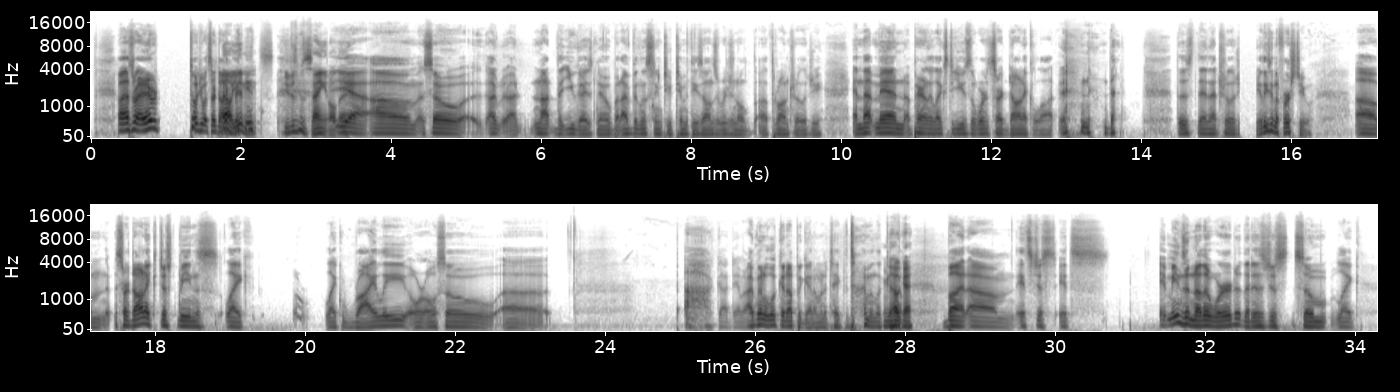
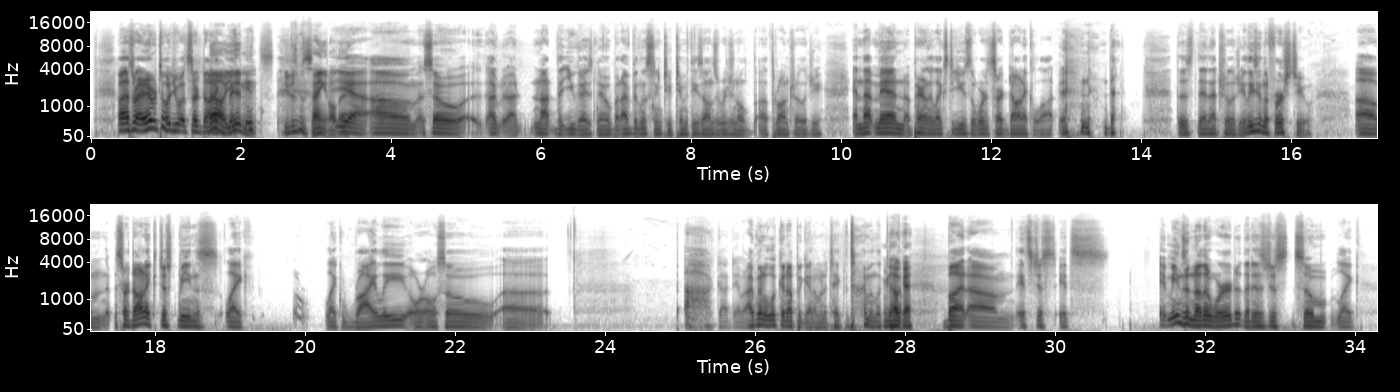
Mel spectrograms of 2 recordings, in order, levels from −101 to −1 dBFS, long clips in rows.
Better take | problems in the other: second | audio freezing; at 1 s and at 15 s

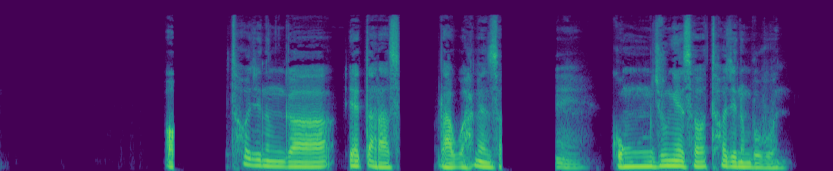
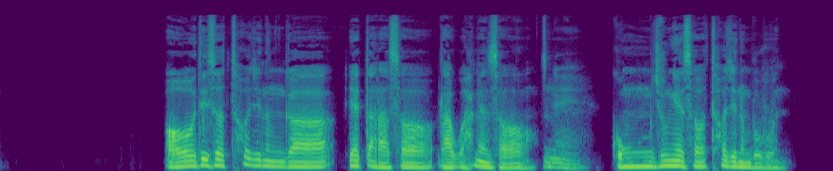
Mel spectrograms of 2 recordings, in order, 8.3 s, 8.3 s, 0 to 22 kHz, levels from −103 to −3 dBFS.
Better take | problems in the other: second | audio cutting out; at 1.5 s for 0.5 s, at 4 s and at 5 s for 0.5 s

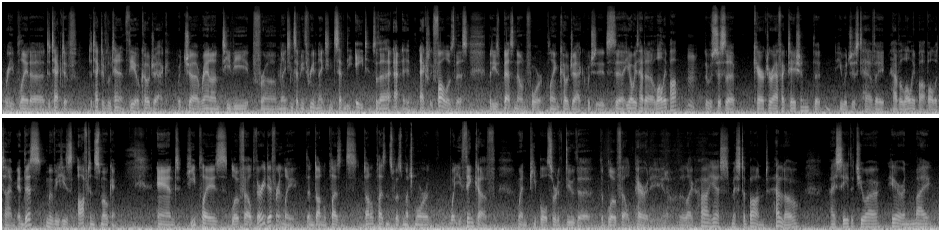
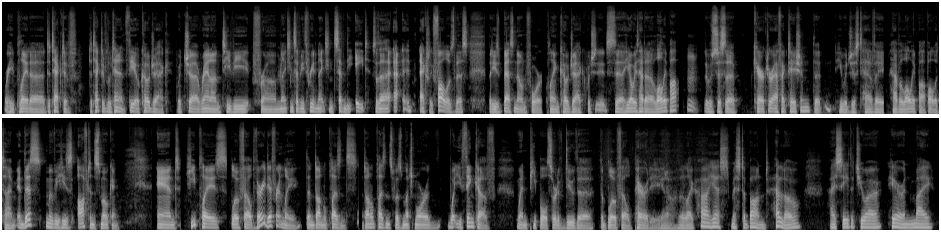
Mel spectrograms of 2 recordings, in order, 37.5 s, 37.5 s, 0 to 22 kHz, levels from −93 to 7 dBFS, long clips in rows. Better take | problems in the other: second | low rumble; noticeable; throughout; 15 dB below the speech

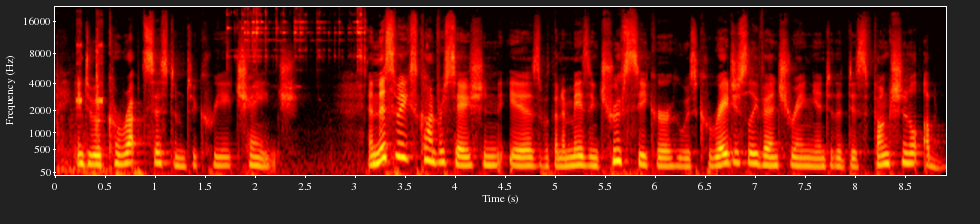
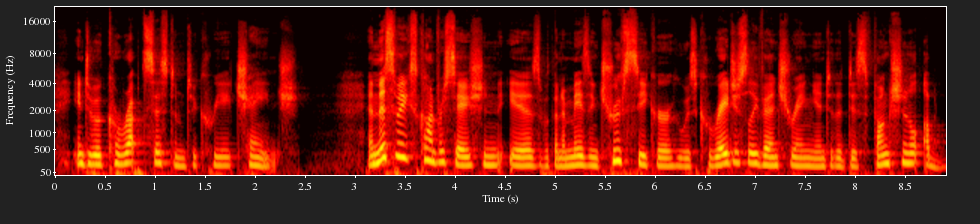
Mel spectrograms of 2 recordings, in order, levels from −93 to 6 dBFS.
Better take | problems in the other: second | keyboard typing; noticeable; at the start; peak 4 dB below the speech // jangling keys; noticeable; from 1.5 to 3 s; peak 7 dB below the speech

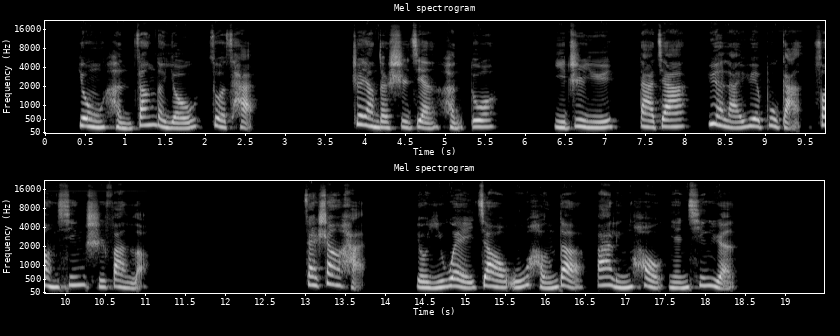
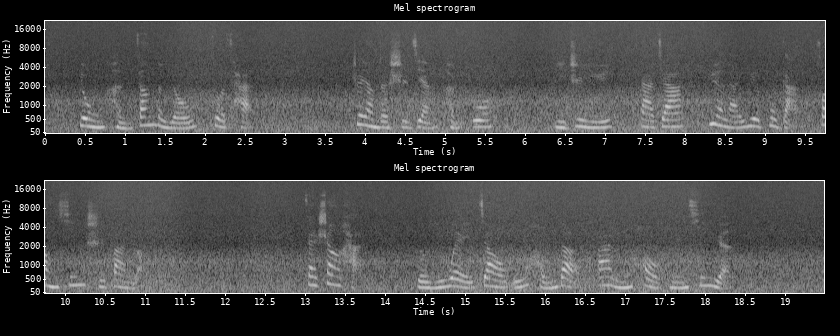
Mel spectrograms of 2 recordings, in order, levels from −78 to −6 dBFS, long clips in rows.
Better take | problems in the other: first | hiss; loud; throughout; as loud as the speech

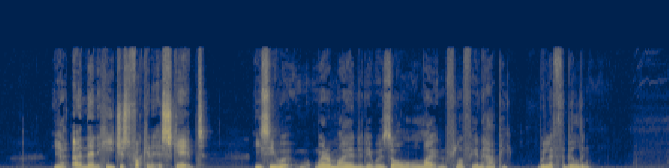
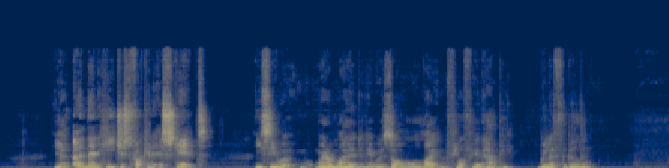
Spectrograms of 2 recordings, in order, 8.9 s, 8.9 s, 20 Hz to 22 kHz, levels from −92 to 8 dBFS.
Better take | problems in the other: first | room echo; slight; dies away in 0.2 s // off-mic speech; far

